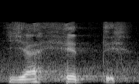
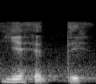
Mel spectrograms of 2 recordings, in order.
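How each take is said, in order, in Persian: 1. هجای اول a دارد، هجای دوم i. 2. هم هجای اول و هم هجای دوم مصوت i دارند. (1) "به فتح الیا و کسر الها و تشدید دال" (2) "به کسر الیاء و الهاء و تشدید"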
